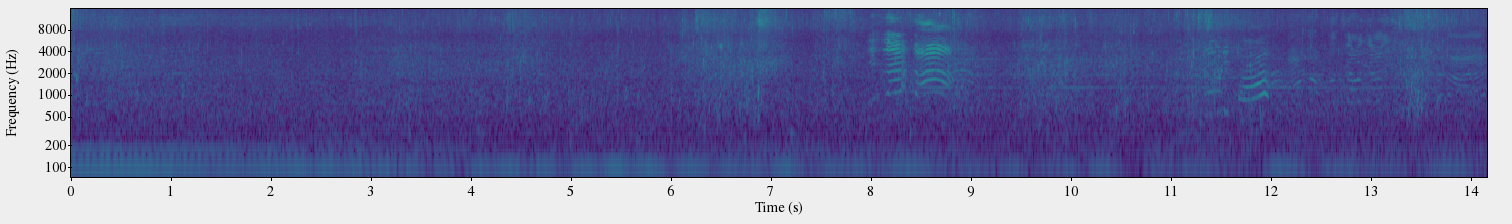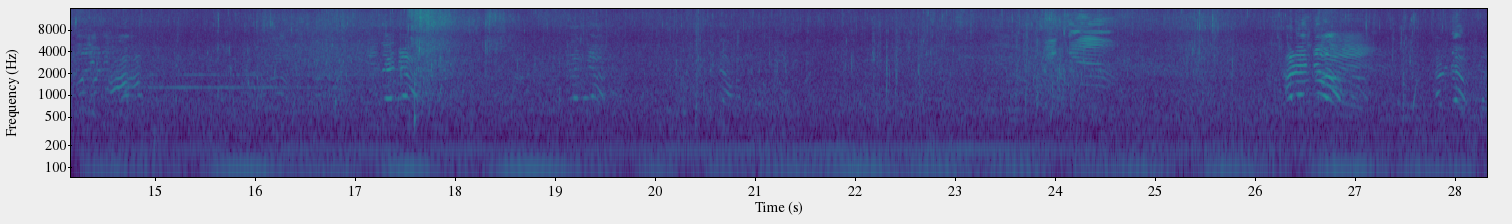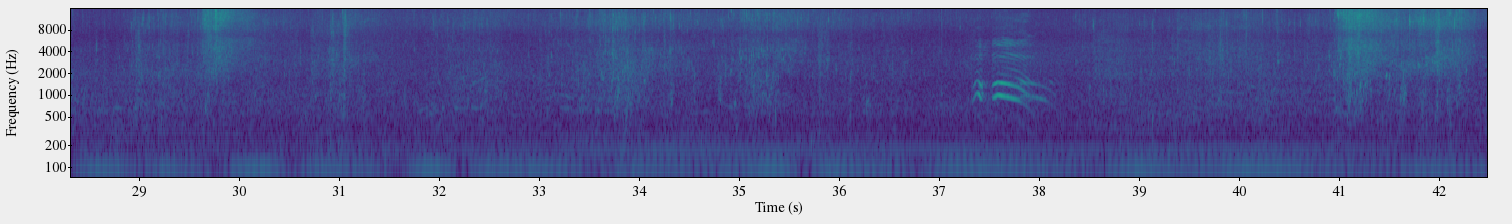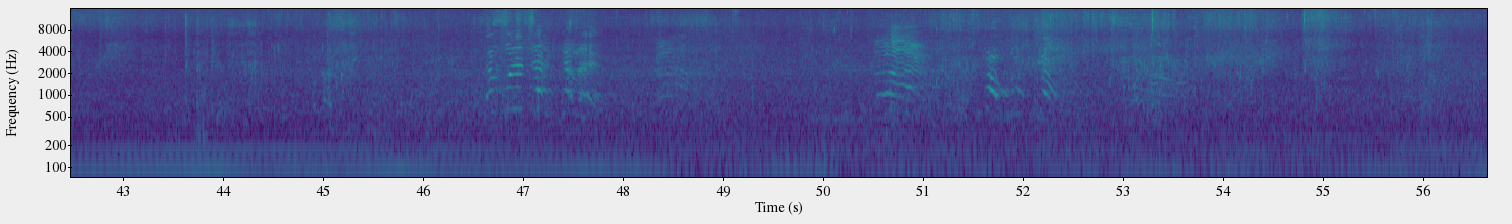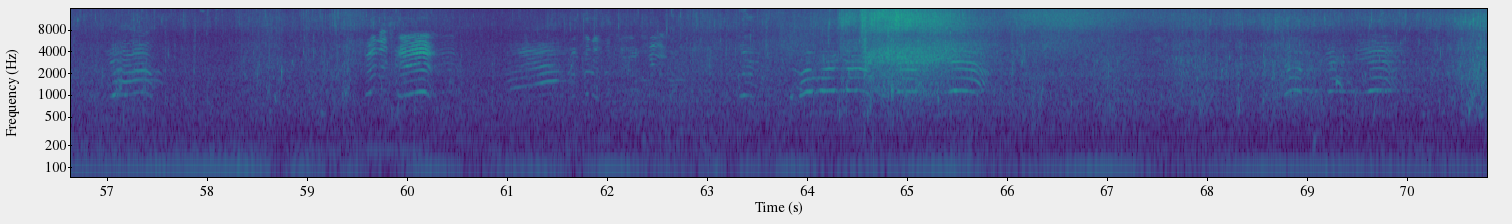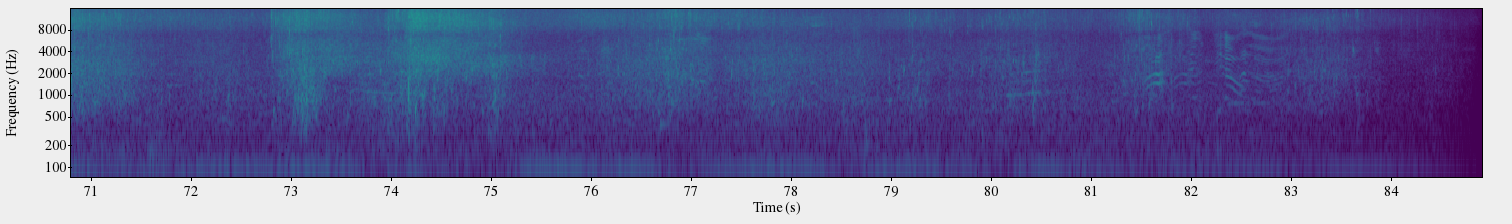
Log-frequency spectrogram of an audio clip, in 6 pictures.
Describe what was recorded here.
Small fishing port, Small beach, Sound of the wave, Zoom H2n MS+XY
